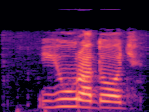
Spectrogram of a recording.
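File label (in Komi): "юра додь" Komi, female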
